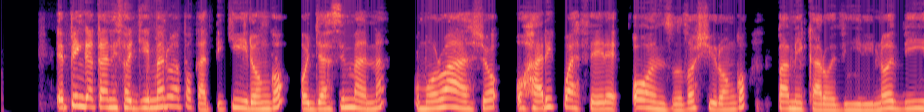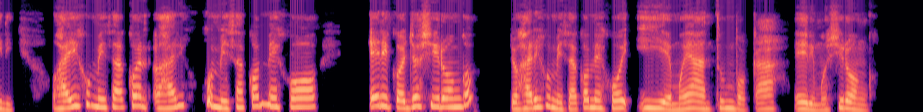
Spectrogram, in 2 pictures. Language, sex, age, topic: Oshiwambo, female, 18-24, finance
